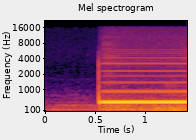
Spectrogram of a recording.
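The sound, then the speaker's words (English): A steady electronic phone tone switches on abruptly after a brief quiet moment and holds at a constant pitch, loud, an outgoing phone call ringing on the line. “We don't typically call each other on the phone, so this might just be a little.”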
